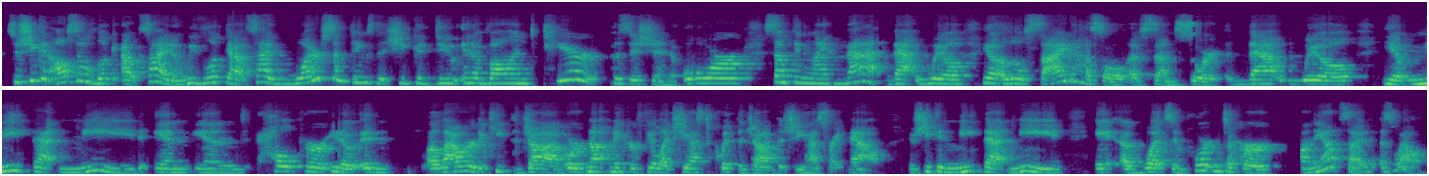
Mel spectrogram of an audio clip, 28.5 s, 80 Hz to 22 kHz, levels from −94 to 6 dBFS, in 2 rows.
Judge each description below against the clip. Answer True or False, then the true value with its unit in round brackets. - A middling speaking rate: True (190 wpm)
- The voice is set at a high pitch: True (200 Hz)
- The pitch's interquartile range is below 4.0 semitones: False (4.5 semitones)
